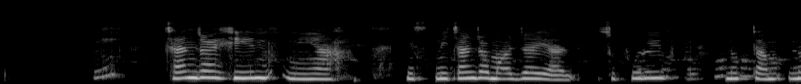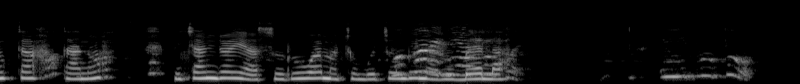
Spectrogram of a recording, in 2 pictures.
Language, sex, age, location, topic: Swahili, female, 18-24, Nakuru, health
